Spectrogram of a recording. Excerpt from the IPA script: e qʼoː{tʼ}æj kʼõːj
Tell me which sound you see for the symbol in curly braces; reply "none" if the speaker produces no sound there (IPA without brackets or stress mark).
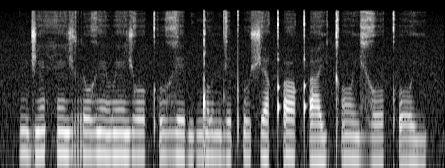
qʼ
